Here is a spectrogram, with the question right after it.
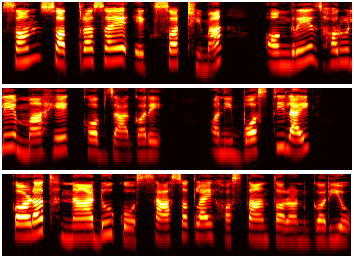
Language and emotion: Nepali, neutral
